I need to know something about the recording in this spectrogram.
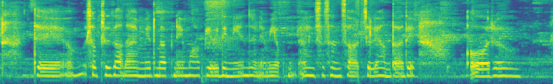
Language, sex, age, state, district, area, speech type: Dogri, female, 18-30, Jammu and Kashmir, Jammu, rural, spontaneous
